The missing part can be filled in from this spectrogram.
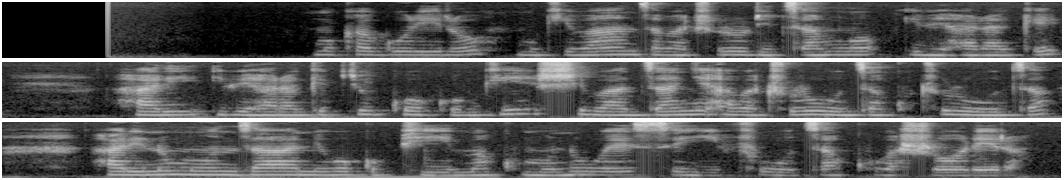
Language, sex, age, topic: Rundi, female, 25-35, agriculture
